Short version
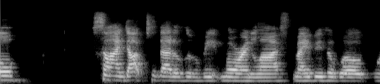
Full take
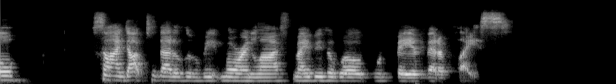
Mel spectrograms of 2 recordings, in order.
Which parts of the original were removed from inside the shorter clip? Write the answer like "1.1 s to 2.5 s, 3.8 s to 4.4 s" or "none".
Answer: none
